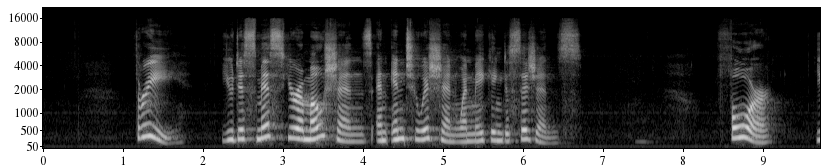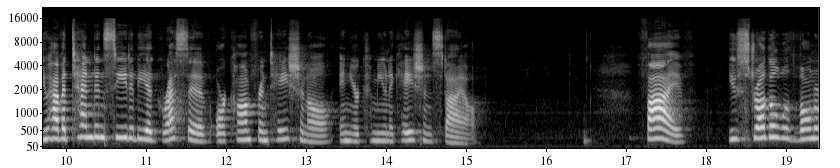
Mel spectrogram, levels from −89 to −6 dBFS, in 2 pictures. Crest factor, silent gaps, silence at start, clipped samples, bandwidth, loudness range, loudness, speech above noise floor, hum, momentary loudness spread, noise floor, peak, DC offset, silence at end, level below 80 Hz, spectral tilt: 24 dB; none; 1.2 s; under 0.1%; 16 kHz; 9 LU; -27 LUFS; 44 dB; none; 13 LU; -71 dBFS; -4 dBFS; under 0.1%; 0 s; -78 dBFS; -2.5 dB/octave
